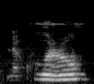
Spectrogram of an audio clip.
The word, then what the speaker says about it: Nakuru: So how do you pronounce the Nakuru? Nakuru, Kenya.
